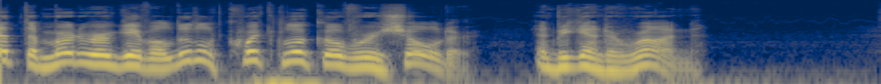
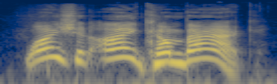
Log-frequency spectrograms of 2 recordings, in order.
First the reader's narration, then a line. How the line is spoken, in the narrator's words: I cried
